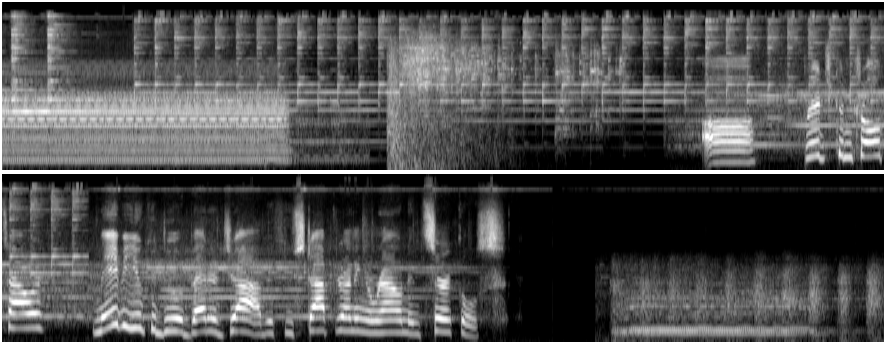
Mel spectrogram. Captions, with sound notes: (horn blowing) (loud crash) Uh, Bridge Control Tower, maybe you could do a better job if you stopped running around in circles. (horn blowing)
